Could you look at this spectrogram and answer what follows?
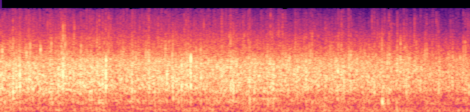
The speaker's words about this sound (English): Look at this crowd on the first day. Isn't this awesome? Yeah. Give yourself a good hand. You deserve it.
